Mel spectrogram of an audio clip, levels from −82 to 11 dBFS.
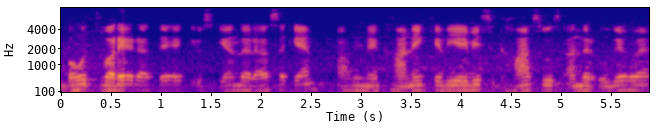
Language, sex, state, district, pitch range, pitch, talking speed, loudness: Hindi, male, Bihar, East Champaran, 120-130 Hz, 125 Hz, 195 wpm, -23 LUFS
